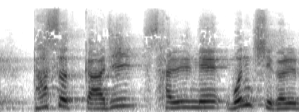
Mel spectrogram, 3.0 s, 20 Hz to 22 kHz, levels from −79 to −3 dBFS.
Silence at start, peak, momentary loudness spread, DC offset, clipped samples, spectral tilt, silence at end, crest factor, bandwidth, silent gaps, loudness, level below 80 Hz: 0 s; -4 dBFS; 8 LU; under 0.1%; under 0.1%; -4 dB/octave; 0 s; 16 dB; 16 kHz; none; -18 LUFS; -60 dBFS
